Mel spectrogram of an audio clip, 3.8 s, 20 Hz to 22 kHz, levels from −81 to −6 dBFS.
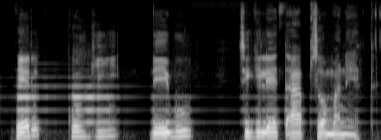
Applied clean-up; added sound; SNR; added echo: neural mask model RNNoise.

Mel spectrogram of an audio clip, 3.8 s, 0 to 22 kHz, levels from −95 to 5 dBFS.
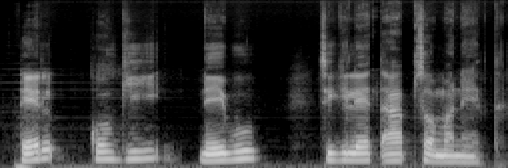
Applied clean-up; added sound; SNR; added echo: neural mask model DeepFilterNet 3.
